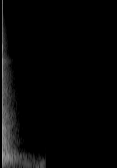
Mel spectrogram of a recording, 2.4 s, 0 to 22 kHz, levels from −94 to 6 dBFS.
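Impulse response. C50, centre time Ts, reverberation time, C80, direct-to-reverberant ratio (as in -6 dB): 10.5 dB, 13 ms, 0.45 s, 15.0 dB, 2.0 dB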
